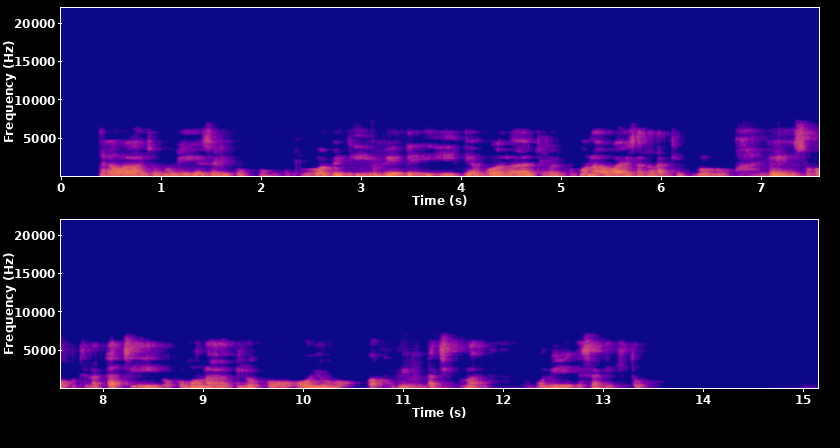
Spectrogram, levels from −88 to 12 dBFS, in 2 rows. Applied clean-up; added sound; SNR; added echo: neural mask model DeepFilterNet 3.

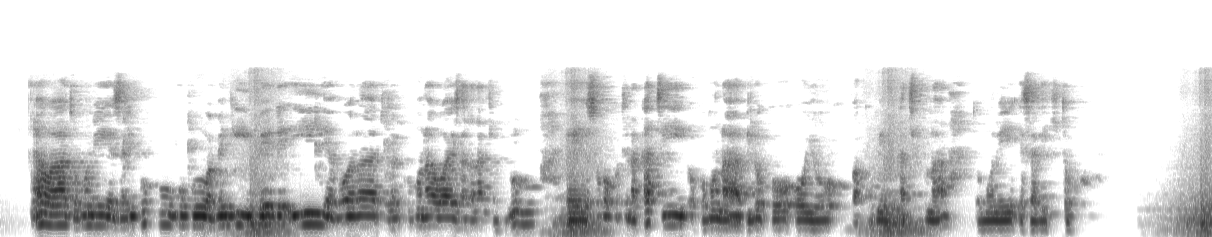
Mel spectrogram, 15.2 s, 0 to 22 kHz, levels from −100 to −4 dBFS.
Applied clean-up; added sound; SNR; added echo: classical method WPE with log-MMSE.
